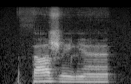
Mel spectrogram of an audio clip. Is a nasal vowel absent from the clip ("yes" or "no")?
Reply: no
